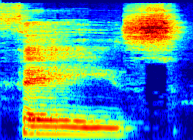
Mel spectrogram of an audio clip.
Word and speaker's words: phase: A, Z. Did you hear that that S makes the Z sound? So we should actually have a line through it. And our E is silent. Phase.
